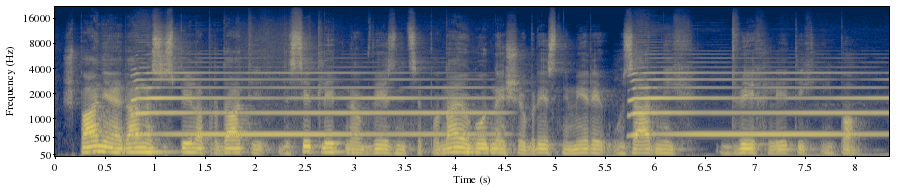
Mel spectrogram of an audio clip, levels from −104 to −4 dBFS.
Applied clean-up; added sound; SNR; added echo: none; Wind instrument, woodwind instrument; 3 dB; none.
